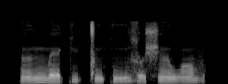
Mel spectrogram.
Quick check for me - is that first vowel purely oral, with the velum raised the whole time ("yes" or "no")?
no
